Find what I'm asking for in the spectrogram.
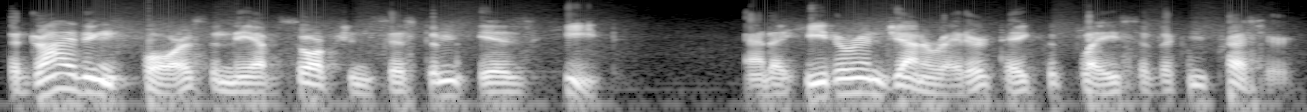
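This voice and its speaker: A man reading a scripted 1940s instructional film in a formal, measured, emphatic old newsreel narrator style. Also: low voice, sing-song, breathy edge. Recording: tinny band-limited 1940s film soundtrack.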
